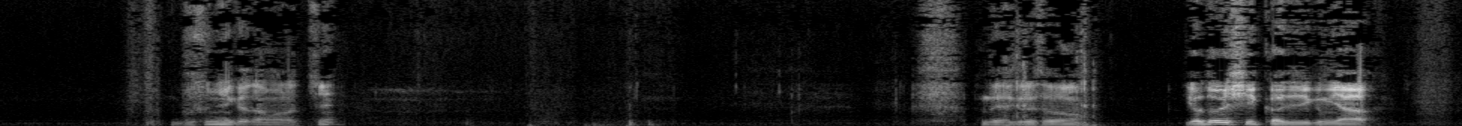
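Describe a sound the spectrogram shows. A young man speaks close to the microphone in short bursts.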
